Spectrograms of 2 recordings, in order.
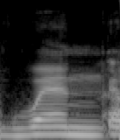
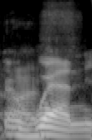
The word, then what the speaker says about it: Nguyen: Nguyen. – Phil Wen. – Wen.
